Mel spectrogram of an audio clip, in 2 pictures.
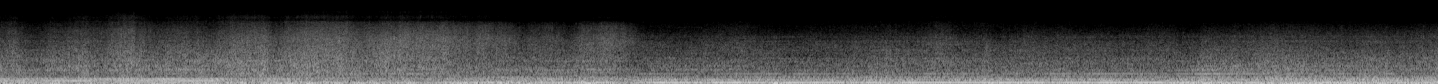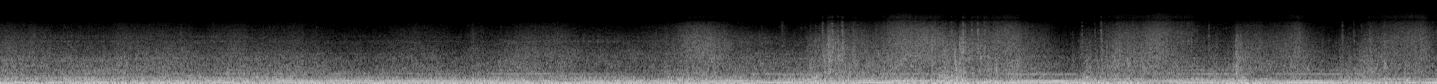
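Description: Motorboat engine running steadily at speed, a constant low hum, with water rushing past the hull and wind on the microphone. Near the end the bow slaps into waves several times, throwing up spray.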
